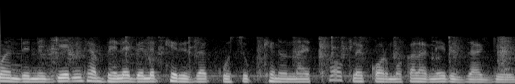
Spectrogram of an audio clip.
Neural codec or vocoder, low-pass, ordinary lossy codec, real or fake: none; 3.6 kHz; none; real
